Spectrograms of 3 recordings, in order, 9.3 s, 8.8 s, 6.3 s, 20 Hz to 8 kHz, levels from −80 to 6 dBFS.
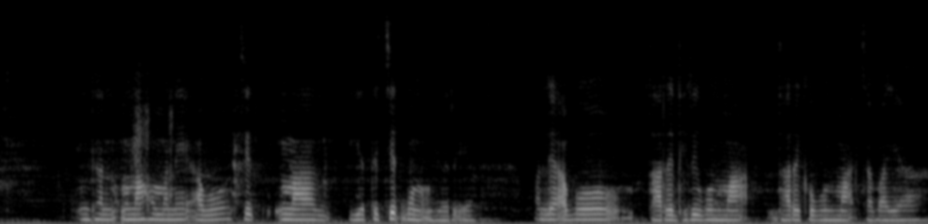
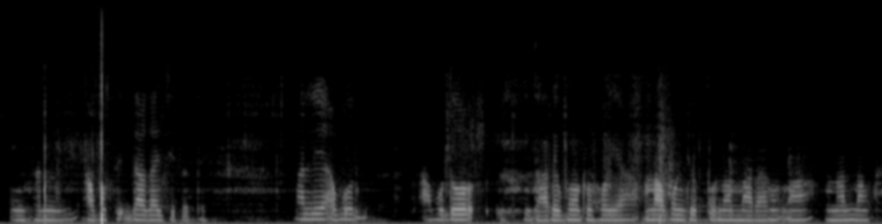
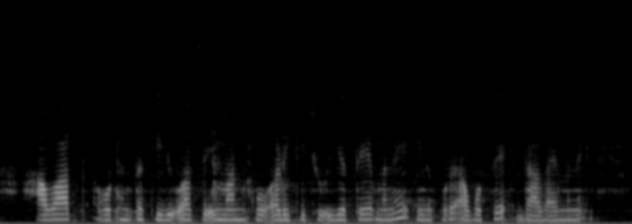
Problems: background sounds at intervals, low volume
